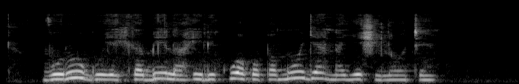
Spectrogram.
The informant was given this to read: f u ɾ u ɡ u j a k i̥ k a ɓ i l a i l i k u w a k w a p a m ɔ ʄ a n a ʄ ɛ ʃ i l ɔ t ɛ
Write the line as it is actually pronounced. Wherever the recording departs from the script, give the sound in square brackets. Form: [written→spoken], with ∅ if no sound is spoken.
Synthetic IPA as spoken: [f→v] u ɾ u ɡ u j a k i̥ k a ɓ i l a i l i k u w a k w a p a m ɔ ʄ a n a ʄ ɛ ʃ i l ɔ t ɛ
